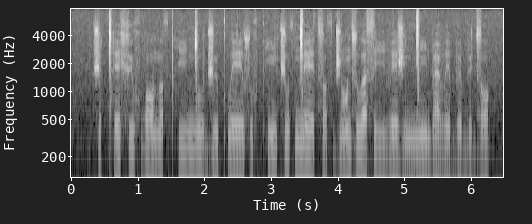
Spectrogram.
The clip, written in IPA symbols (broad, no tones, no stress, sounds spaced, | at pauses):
t͡ʃ ø ǀʰ e x y xʷ β ɔ n ɔ θ pʰ iː ŋ͡ǀ u d͡ʒ ʉ kʷʼ eː sʷ æ xʷ pʰ ĩ t͡ʃ u θ ŋ͡ǀ eː t͡s ɔ θ d͡ʒ ɔ̃ d͡z u ɐ̯ s iː β e ʒ ĩ ŋ͡ǀ ĩ b æ β e b ø b y d͡z ɔ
